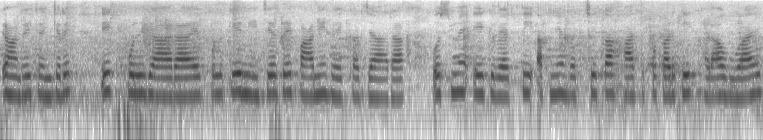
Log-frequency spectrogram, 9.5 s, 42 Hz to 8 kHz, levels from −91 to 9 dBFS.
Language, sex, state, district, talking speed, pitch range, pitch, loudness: Hindi, female, Maharashtra, Pune, 170 wpm, 220-240 Hz, 230 Hz, -26 LUFS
